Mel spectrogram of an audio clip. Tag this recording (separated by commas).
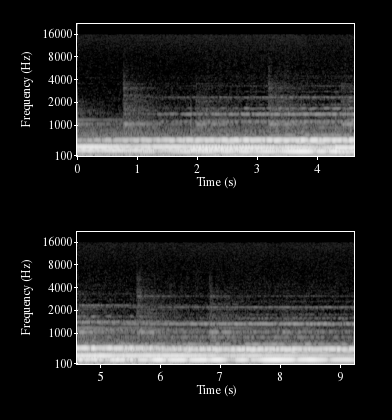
Music, Soundtrack music, Singing bowl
